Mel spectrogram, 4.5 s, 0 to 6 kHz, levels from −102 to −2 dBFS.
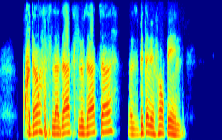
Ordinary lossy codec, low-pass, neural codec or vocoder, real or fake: Opus, 32 kbps; 5.4 kHz; none; real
